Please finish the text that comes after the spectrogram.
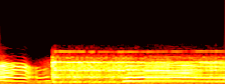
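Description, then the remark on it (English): A loud, steady electronic telephone ring with a bright, buzzy tone, briefly broken at the start before sounding continuously for about two seconds, with no talking. “I'm gonna go grab the phone.”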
